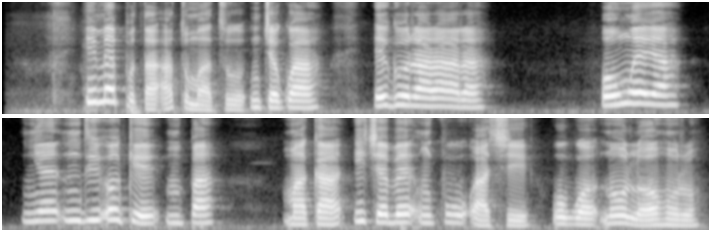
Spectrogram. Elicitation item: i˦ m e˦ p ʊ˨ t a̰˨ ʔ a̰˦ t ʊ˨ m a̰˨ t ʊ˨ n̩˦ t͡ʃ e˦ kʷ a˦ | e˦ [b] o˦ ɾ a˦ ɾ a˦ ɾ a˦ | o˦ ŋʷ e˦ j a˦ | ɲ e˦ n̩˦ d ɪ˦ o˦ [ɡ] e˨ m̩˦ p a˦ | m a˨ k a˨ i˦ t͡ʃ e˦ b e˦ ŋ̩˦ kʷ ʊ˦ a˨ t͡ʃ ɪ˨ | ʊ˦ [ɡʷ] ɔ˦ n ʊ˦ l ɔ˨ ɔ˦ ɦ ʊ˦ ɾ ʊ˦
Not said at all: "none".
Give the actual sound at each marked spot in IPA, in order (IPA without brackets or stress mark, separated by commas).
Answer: ɡ, k, ɡʷ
